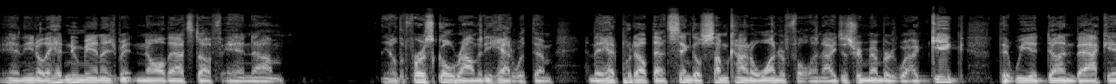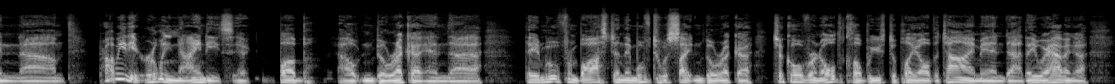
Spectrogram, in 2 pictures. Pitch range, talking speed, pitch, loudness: 85-100 Hz, 235 wpm, 90 Hz, -15 LUFS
